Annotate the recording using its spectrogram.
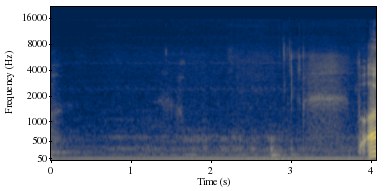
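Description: A pause in a man's speech at a podium microphone: faint room hum, a soft click and a short breath-like hiss about three seconds in, then his voice starts again at the very end.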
